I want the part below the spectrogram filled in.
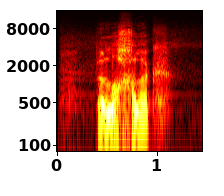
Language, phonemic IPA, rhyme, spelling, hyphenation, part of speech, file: Dutch, /bəˈlɑ.xə.lək/, -ɑxələk, belachelijk, be‧la‧che‧lijk, adjective, Nl-belachelijk.ogg
- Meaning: ridiculous, risible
